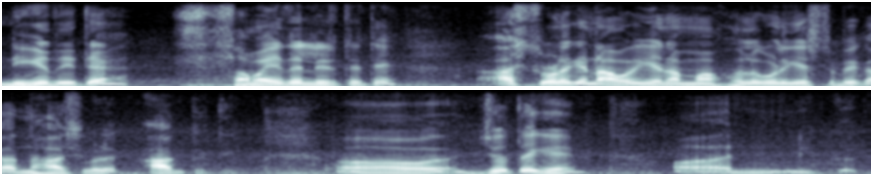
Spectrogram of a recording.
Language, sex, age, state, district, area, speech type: Kannada, male, 60+, Karnataka, Dharwad, rural, spontaneous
